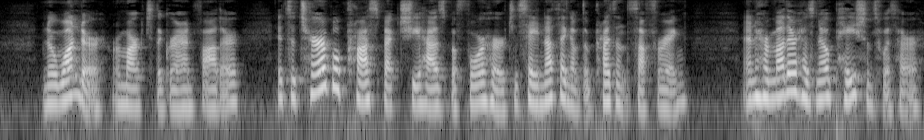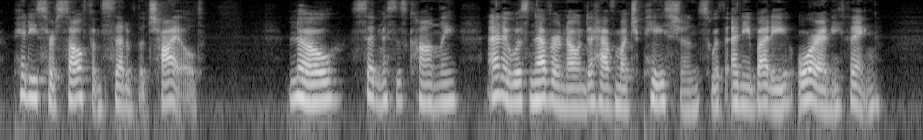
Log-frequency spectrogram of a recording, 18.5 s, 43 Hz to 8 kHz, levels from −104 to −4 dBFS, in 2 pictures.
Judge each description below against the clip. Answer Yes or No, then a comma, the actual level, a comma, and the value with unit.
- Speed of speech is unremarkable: Yes, average, 160 wpm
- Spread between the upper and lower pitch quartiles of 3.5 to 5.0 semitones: Yes, average, 4.1 semitones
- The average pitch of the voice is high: No, medium, 175 Hz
